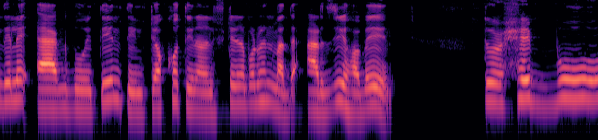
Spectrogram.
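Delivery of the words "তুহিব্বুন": তুহিব্বুন with the final un stretched long; Quranic recitation. Shown as a demonstration. Teacher recites the word slowly for students.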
